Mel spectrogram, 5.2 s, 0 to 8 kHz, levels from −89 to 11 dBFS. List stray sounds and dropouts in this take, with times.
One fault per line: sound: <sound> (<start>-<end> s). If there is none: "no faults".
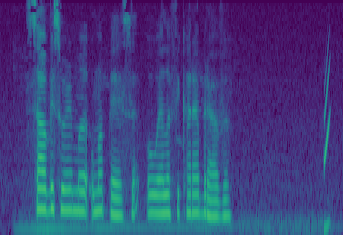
sound: chirp (4.9-5.0 s)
